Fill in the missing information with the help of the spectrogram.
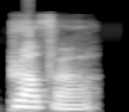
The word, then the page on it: proffer: Indian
